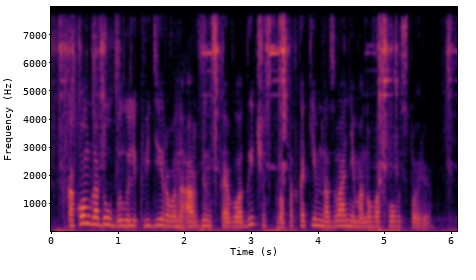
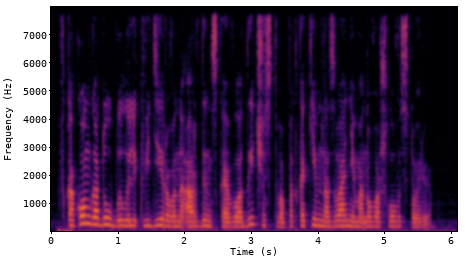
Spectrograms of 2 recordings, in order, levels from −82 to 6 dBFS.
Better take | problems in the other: second | background sound (Keys jangling); 9 dB below the speech

